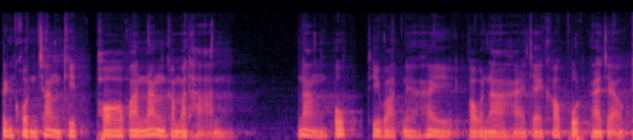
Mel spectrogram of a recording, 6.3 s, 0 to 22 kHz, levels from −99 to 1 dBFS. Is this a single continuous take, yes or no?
no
